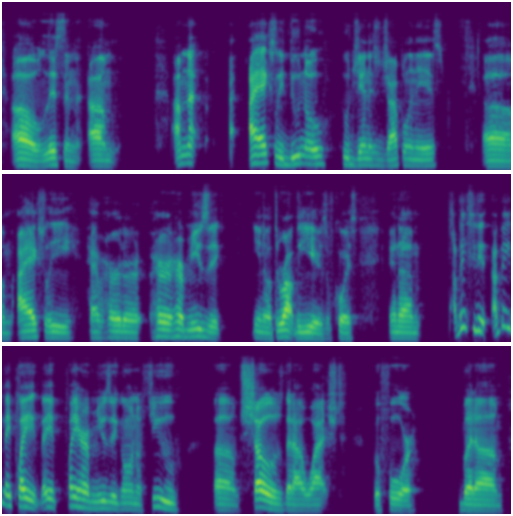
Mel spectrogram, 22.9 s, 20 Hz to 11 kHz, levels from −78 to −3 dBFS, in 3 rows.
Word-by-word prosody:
Oh, 115 -4 +4
listen, 115 -4 -3 0.2
um, 110 -1 +1 0.9
I'm - - 0
not - - +4 0.5
I - - -5 0.2
I - - +9
actually 160 -6 +2
do 135 +3 -2
know 150 -1 -1 0.2
who 135 -2 -6
Janice 125 -1 -3
Joplin 120 +1 -3
is. 115 +2 -5 0.6
Um, 105 -1 -1
I 120 +1 +4
actually 115 -4 -3
have 115 -1 -4
heard 120 +1 0
her 110 -1 -1
heard 135 -2 +2
her 140 -2 +4
music, 130 -4 -2 0.4
you 120 -1 -6
know, 105 -2 -2
throughout 130 -1 +4
the 110 - -4
years, 105 -3 0
of 95 -3 -17
course, 105 0 -2 0.5
and, 115 0 -3
um 110 -1 0 0.5
I - - -5
think 295 +2 -4
she 275 - -5
did 265 +11 0
I - - 0
think 320 -4 -6
they 200 - +3
played 175 -7 +3
they'd 160 -3 +1
play 185 -2 +3
her 155 -3 +4
music 135 -2 -3
on 120 -1 -5
a 110 - -8
few, 140 - -3 0.5
um, 110 -3 -2
shows 135 - +5
that 110 - +1
I 105 0 +1
watched 105 +1 -4 0.4
before. 105 -2 -3 0.7
But, 110 -1 +3
um, 100 -1 0
120 Hz, 145 wpm, -24 LUFS, 110-135 Hz, 0.9 s, I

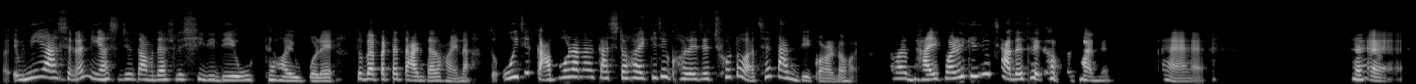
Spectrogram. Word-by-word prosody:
এ - - -2
নিয়ে 335 +3 0
আসে 295 -3 -6
না। - - +3
নিয়ে 245 -6 +1
আসা, 230 -2 -9
যেহেতু 245 0 -3
আমাদের 215 0 -1
আসলে 230 +1 -6
সিঁড়ি 215 -3 -5
দিয়ে 190 0 +2
উঠতে 210 +1 -8
হয় 175 -2 0
উপরে। 160 0 -2 0.3
তো - - -10
ব্যাপারটা 245 0 +3
তার 190 -2 +5
দ্বারা 175 +1 0
হয় 145 -3 -5
না। 155 - -3 0.2
তো - - -15 0.2
ওই 330 - +5
যে, 270 - -1
কাপড় 315 +10 +3
আনার 340 -1 -3
কাজটা 295 0 0
হয় 295 -2 +4
কি? 315 - -3
যে, - - +3
ঘরে 250 -1 +1
যে, 260 - 0
ছোট 350 0 -4 0.2
আছে, - - -9
তাকে 300 -7 +3
দিয়ে 180 -3 -4
করানো 145 -2 -3
হয়। - - -16 0.3
আমার 275 0 +1
ভাই 225 0 +7
করে 280 +3 +5
কি? 385 - +5
যে, - - +2
ছাদে 245 -1 +7
থেকে 315 - +2
কাপড় 195 -9 -4
আনে 175 0 -9 0.6
হ্যাঁ, - - 0
হ্যাঁ। - - -7 1.5
হ্যাঁ, 215 -3 +3
হ্যাঁ। - - 0
245 Hz, 210 wpm, -23 LUFS, 195-295 Hz, 1.5 s, ভাই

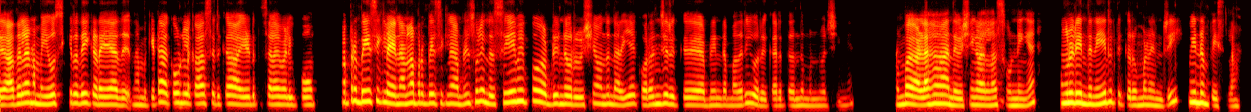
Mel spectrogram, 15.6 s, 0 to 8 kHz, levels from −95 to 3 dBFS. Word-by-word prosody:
அதெல்லாம் 250 +4 +3
நம்ம 225 -2 0
யோசிக்கிறதே 245 +1 0
கெடையாது. 210 -3 +2
நம்ம 200 -1 -6
கிட்ட 200 +8 -2
அக்கவுண்ட்ல 255 -1 -1
காசு 240 0 0
இருக்கா? 230 +1 -2 0.2
எடுத்துச் 220 +1 -8
செலவழிப்போம். 205 -1 -2 0.4
அப்பறம் 285 +1 +1
பேசிக்கலாம். 275 -3 +4
என்னன்னாலும் 230 +3 +2
அப்புறம் 245 -1 -3
பேசிக்கலாம் 235 -1 -2
அப்படின்னு 240 +4 -4
சொல்லி 290 0 +1
இந்தச் 220 -2 -2
சேமிப்பு 290 +2 +2
அப்படின்னு 225 -1 0
ஒரு 205 - -2
விஷயம் 235 +3 -4
வந்து 225 0 -2
நிறைய 200 +4 -2
கொறைஞ்சுருக்கு 210 -1 -2 0.2
அப்படின்ற 195 +1 -7
மாதிரி 190 +7 -5
ஒரு 180 -2 -6
கருத்த 180 0 -9
வந்து 185 +1 -7
முன்வச்சீங்க. 180 +1 -14 0.6
ரொம்ப 230 +2 +2
அழகா 215 +4 +5
அந்த 195 -3 +1
விஷயங்கள 195 +1 -1
எல்லாம் 200 +1 -4
சொன்னீங்க. 185 +3 -3 0.4
உங்களோடைய 260 0 +7
இந்த 225 -1 +1
நேரத்துக்கு 245 -7 -2
ரொம்ப 200 +1 -3
நன்றி. 190 - -4 0.2
மீண்டும் 255 -6 +4
பேசலாம். 170 -1 -12
225 Hz, 175 wpm, -24 LUFS, 195-245 Hz, 0.6 s, உங்களோடைய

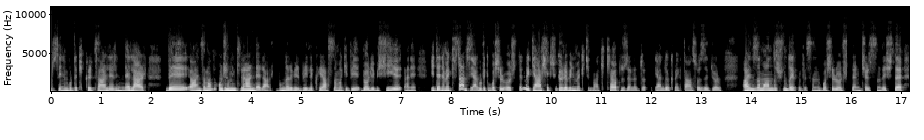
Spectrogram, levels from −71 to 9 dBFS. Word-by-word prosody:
Senin 215 +2 -1
buradaki 245 +1 -5
kriterlerin 220 -4 0
neler 205 -4 +3 0.4
ve 225 -1 +2
aynı 225 +2 +4
zamanda 255 - +2
hocanınkiler 255 -2 +7
neler? 180 +1 -2
Bunları 225 +1 +3
birbiriyle 210 -1 -2
kıyaslama 200 -1 -2
gibi 180 -2 -4
böyle 215 -1 -1
bir - - -3
şeyi, 215 -1 -2
hani, 195 -1 -5 0.3
bir 225 -3 -1
denemek 225 +1 +3
ister 445 - -2
misin? 250 - -5
Yani 145 +2 -4
buradaki 195 -1 -5
başarı 190 +3 -2
ölçütlerini 180 - -4
bir 370 - +1
gerçekçi 230 +7 0
görebilmek 240 -6 +3
için 220 -6 -11
belki 175 -1 -11
kâğıt 205 0 0
üzerine 160 -4 -7
dö - - -10 0.2
yani 155 -4 -7
dökmekten 160 0 -7
söz 165 -2 -8
ediyorum. 150 +3 -7 0.4
Aynı 250 +4 +5
zamanda 280 +1 +2
şunu 280 0 -2
da 270 - +2
yapabilirsin: 200 -1 -6
Hani 195 0 -4
başarı 200 0 -4
ölçütlerin 195 0 -5
içerisinde, 190 -2 -6
işte, 190 0 -1
215 Hz, 165 wpm, -14 LUFS, 195-235 Hz, 0.4 s, hocanınkiler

